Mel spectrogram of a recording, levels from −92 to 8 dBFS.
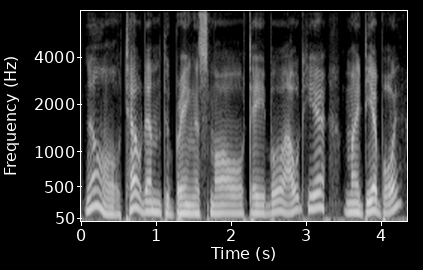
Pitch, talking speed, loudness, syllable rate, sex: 140 Hz, 180 wpm, -16 LUFS, 3.9 syllables/s, male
